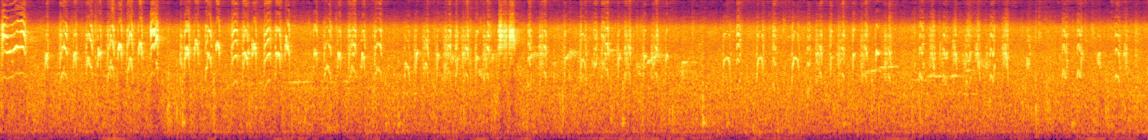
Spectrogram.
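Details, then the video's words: Sogon singing in the rough "ngeriwik kasar" style: a dense, continuous run of sharp high chirps and rapid twitters with scattered brief whistles, bright and scratchy throughout, with a faint low hum beneath. "sogon ngeriwik kasar"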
